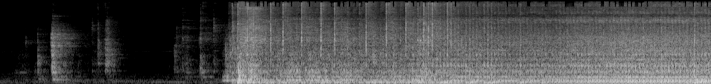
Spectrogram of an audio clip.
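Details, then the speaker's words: Toro snowblower small single-cylinder engine after carburetor cleaning and reassembly; after a few handling knocks it catches and settles into a steady, even single-cylinder idle putter with no misses, running good. "she runs good"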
